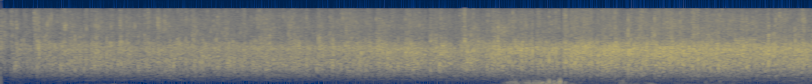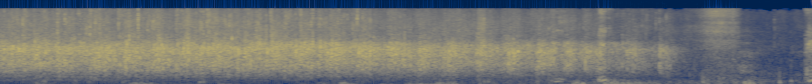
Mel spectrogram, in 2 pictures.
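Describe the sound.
Sustained audience applause welcoming a guest essayist and poet onto a stage, dense and even for about fourteen seconds before thinning out and fading at the end.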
